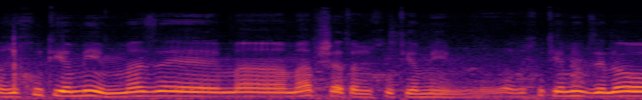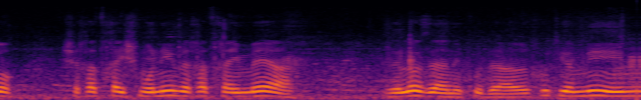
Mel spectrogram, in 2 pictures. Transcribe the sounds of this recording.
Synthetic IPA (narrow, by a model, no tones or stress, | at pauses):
aʁiχutjamimːazemamaapʃataʁiχut̪jamimaʁiχutjamimzelo̞ | ʃeχadχajʃmo̞nimveχadχajme̞a | zelo̞zeanekudaaʁiχutjamim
